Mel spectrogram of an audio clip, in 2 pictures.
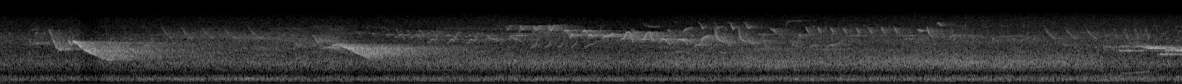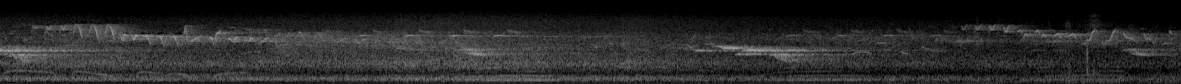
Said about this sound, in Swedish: sommargylling. Mm. Häftigt. Vilken fågel.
